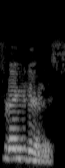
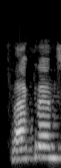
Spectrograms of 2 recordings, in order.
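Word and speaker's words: fragrance: ফ্র্যাগ্রেন্স না, কথা ফ্রেগ্রেন্স।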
